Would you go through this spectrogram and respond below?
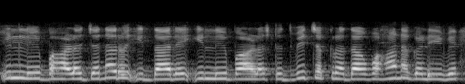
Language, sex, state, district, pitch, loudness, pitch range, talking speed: Kannada, female, Karnataka, Bidar, 255 Hz, -17 LUFS, 245-275 Hz, 115 wpm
